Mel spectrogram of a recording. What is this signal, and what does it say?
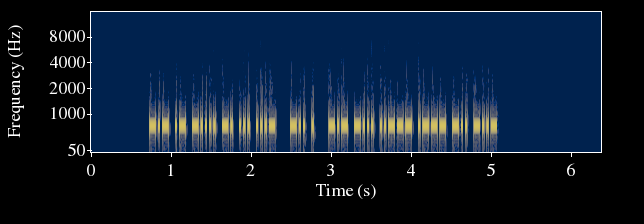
Morse code, heard as a keyed tone, about 41 wpm, 700 Hz. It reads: KA6NSV DE KB2JDX
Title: USA Callsign DE Callsign 45wpm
